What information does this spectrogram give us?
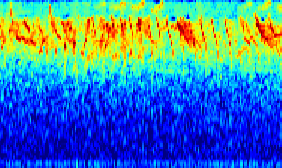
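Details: Oriental white-eye recording used daily to stimulate caged birds kept in groups: thin, high-pitched twittering of quick downslurred chirps in a busy continuous flow, with a soft low hum underneath.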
